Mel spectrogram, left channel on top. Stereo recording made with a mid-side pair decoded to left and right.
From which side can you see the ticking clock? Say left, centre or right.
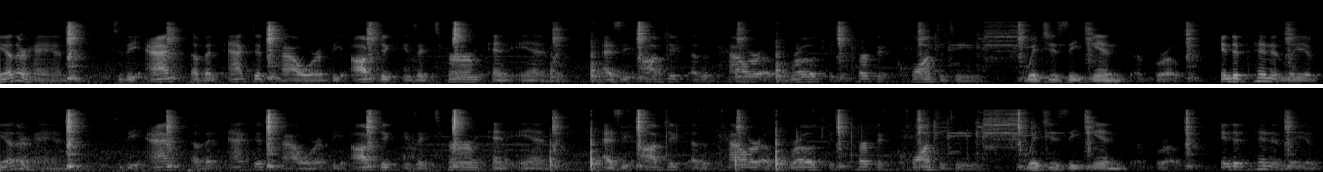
right.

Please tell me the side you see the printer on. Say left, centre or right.
right.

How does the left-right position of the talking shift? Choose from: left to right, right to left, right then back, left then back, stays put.
right then back.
